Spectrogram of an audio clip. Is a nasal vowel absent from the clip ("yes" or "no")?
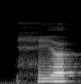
yes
